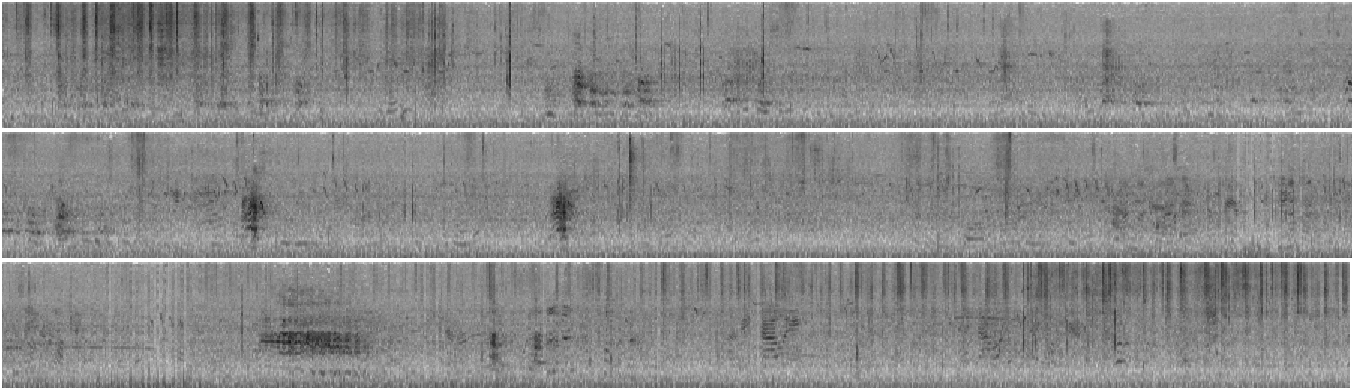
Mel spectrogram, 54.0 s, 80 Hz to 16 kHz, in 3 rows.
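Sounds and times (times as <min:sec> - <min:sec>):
steady low rumble: 0:00.0 - 0:53.9
dog barking: 0:00.7 - 0:04.3, 0:07.2 - 0:08.9, 0:09.6 - 0:10.6, 0:14.6 - 0:15.6, 0:16.6 - 0:19.8, 0:21.2 - 0:21.7, 0:25.3 - 0:25.8, 0:42.4 - 0:43.6
horse whinnying: 0:39.4 - 0:41.1.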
